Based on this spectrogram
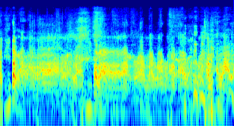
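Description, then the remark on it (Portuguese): A dog, recorded as the vocalist of a pet metal band, growls and snarls in short bursts over a loud, dense wall of distorted heavy music played by the band without a break throughout. “Os caras pegam um cachorro, grava. Vocalista animal tem vários aí. A banda tocando as ganhas, né? E o cachorro.”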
